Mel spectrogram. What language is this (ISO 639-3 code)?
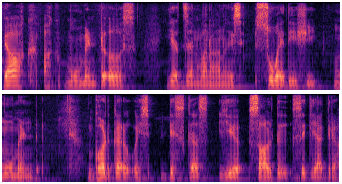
kas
